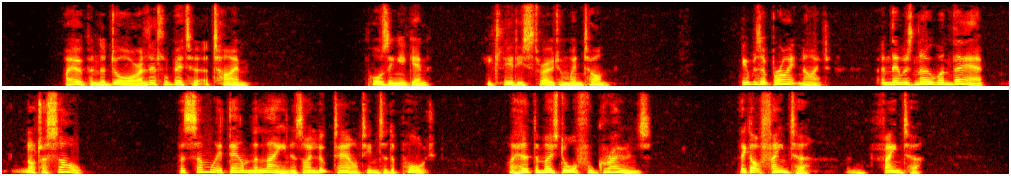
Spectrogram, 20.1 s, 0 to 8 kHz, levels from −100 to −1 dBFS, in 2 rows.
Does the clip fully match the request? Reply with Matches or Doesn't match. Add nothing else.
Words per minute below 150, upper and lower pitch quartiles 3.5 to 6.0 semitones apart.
Doesn't match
